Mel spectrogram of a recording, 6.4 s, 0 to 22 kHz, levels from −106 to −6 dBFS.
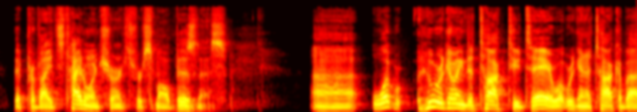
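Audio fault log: No technical faults can be heard anywhere in the speech signal.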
